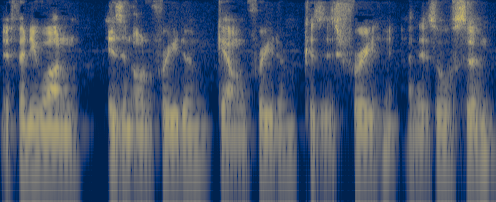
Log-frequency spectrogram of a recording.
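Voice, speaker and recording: This is a male speaker at a medium pitch. He has an English accent. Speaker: sleep coach. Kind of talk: casual chat. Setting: video call.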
